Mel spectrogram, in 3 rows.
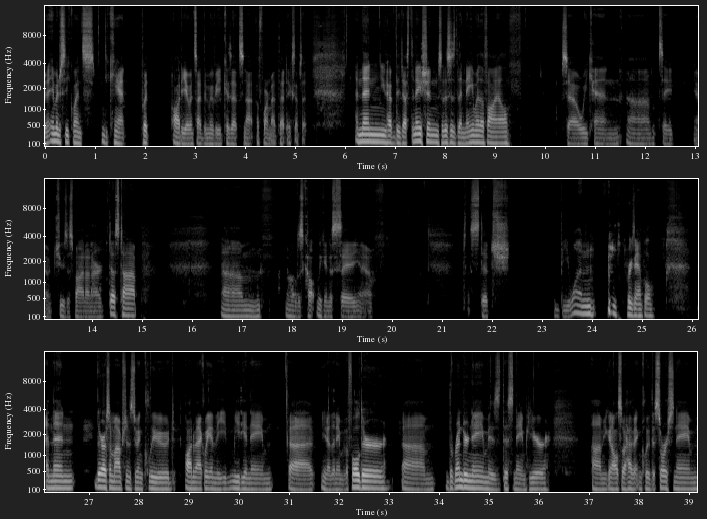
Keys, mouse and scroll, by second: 1.0 click, 5.9 click, 6.7 click, 7.6 click, 8.1 click, 11.4 click, 12.7 click, 14.2 click, 14.4 click, 15.3 click, 16.6 click, 17.9-23.9 typing, 34.9 click.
